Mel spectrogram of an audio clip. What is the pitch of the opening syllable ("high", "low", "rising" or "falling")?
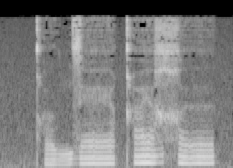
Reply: low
